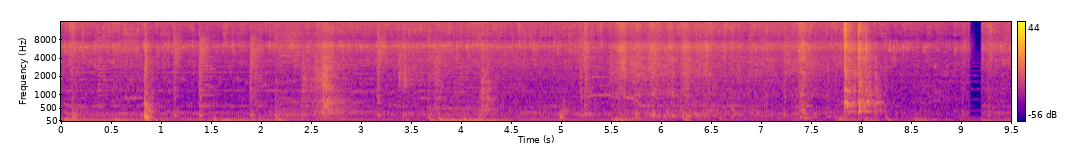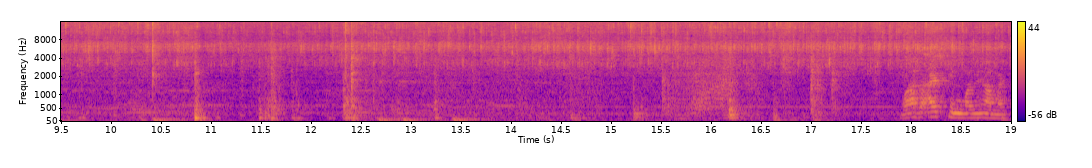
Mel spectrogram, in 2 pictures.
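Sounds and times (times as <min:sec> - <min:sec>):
tap running into sink: 0:00.0 - 0:01.2, 0:02.4 - 0:06.6, 0:07.3 - 0:08.6, 0:10.3 - 0:13.6, 0:14.5 - 0:17.5
dishes clinking and knocking: 0:02.4 - 0:08.4, 0:10.8 - 0:13.5.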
